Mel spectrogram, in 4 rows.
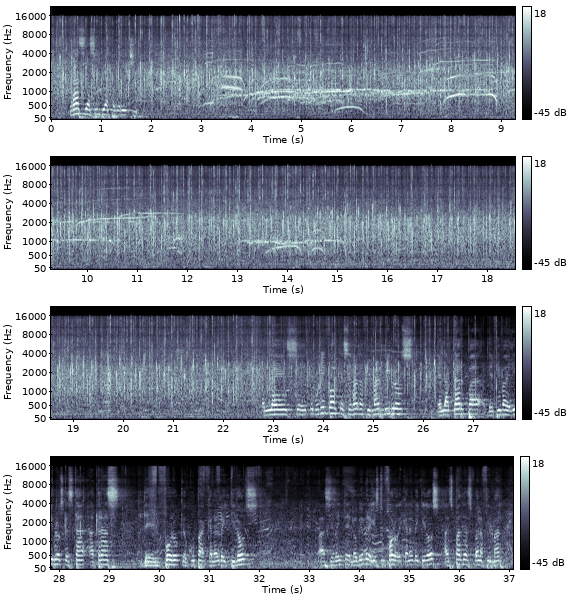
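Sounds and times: audience applauding: 0.0 - 29.0.

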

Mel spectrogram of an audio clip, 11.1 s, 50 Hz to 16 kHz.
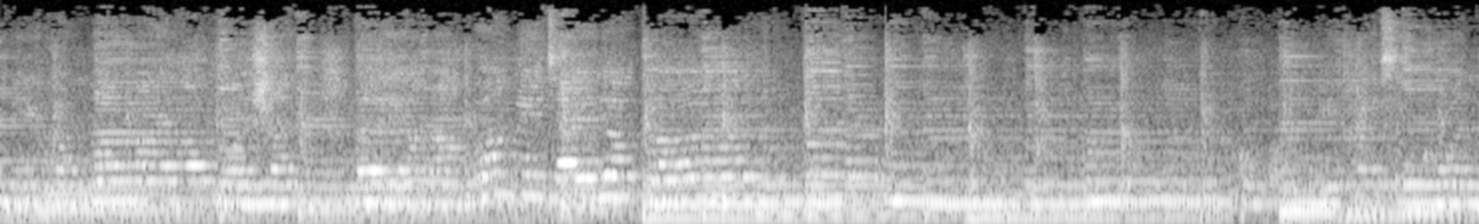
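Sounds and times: woman singing: 0.0 - 7.0, 9.2 - 11.0
strummed acoustic guitar: 0.0 - 11.0.

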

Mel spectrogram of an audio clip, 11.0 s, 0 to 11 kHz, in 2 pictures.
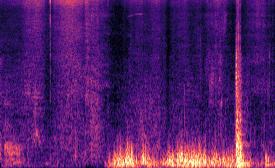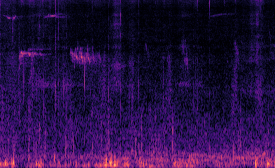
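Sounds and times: microphone handling rumble: 2.1 - 5.8.

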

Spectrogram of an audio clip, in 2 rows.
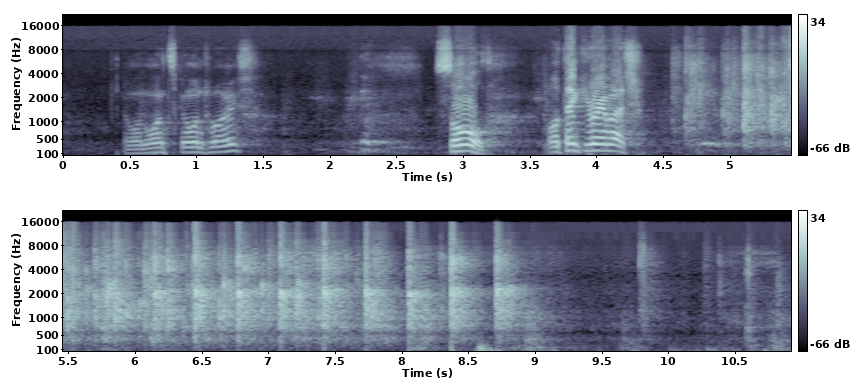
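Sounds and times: audience applauding: 4.6 - 9.0.

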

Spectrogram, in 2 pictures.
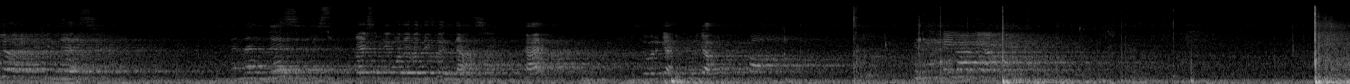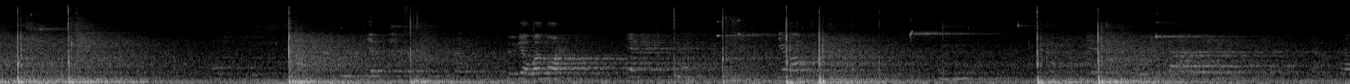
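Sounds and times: basketball bouncing on wooden floor: 9.4 - 10.9, 13.1 - 14.7, 17.6 - 18.0, 23.8 - 25.2.

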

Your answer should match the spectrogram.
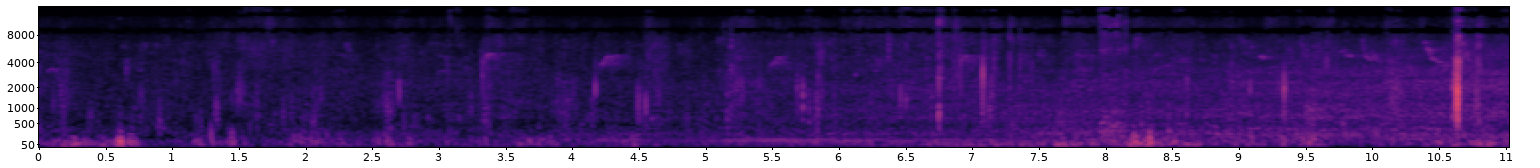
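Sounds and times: footsteps crunching on gravel: 0.0 - 7.6, 8.2 - 11.0.

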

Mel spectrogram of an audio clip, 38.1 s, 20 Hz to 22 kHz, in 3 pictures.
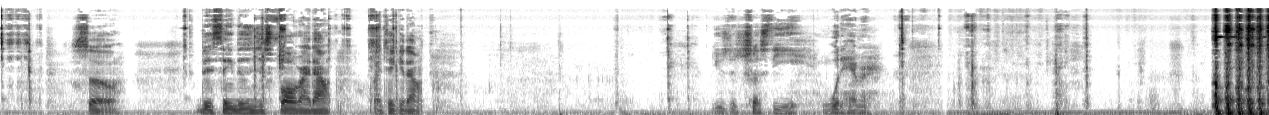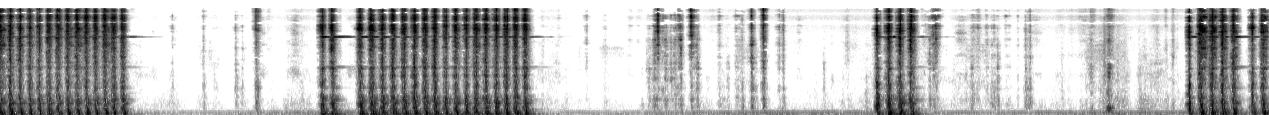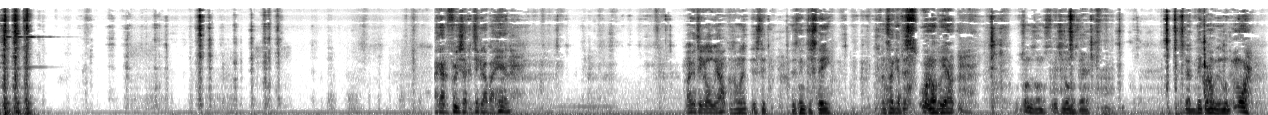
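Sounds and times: quiet handling: 26.0 - 37.9.

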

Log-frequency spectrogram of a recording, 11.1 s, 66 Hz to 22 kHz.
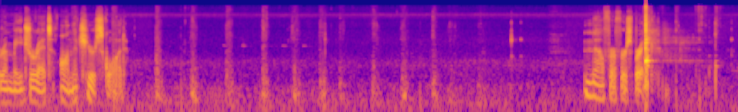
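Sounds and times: nunchaku whooshing through air: 1.1 - 7.4.

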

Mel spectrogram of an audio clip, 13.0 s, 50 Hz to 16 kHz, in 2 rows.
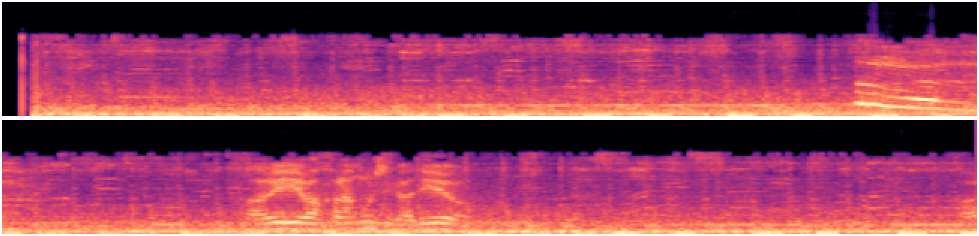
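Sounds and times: music with heavy bass beat: 0.2 - 13.0.

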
